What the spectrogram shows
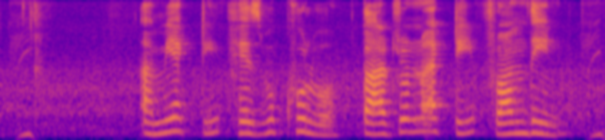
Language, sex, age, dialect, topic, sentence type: Bengali, female, 18-24, Northern/Varendri, banking, question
